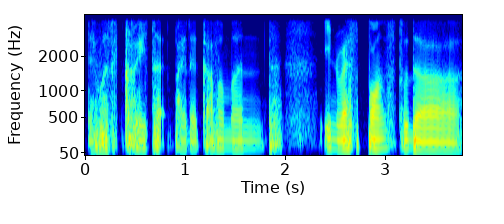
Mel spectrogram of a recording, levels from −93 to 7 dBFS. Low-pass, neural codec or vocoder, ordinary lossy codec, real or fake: 3.6 kHz; none; none; real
